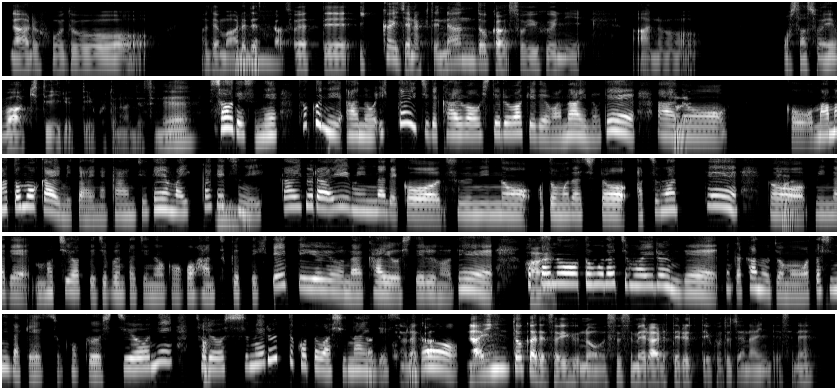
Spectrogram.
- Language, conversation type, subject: Japanese, advice, 友人の行動が個人的な境界を越えていると感じたとき、どうすればよいですか？
- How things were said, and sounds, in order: none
